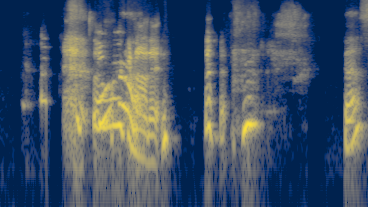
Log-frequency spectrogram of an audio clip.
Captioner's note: laughs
